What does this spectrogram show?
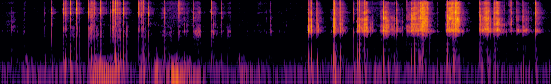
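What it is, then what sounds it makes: Plastic jar lid. Long red-painted nails tap rapidly on the top and rim of a round, light blue, palm-sized hollow plastic screw lid, off its jar. The taps are quick, irregular and bright, each with almost no ring: softer and sparser at first, then sharper and louder clicks cluster toward the end.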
